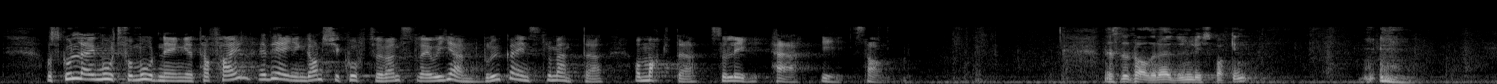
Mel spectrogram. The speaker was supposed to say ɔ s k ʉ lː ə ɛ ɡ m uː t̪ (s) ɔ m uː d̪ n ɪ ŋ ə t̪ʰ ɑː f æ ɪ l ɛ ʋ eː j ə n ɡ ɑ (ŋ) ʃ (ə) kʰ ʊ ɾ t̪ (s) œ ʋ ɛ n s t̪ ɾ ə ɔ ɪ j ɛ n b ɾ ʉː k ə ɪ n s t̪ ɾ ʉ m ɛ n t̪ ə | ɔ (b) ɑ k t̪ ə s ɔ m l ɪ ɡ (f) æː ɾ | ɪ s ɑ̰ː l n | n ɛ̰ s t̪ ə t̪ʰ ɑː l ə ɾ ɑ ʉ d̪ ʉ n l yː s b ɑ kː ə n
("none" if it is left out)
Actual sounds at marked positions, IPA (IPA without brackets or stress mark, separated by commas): f, n, ə, f, m, h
